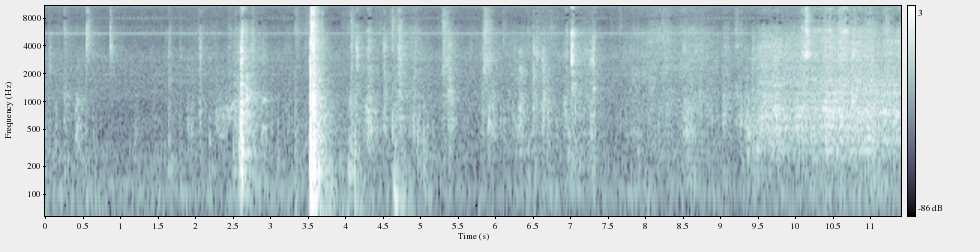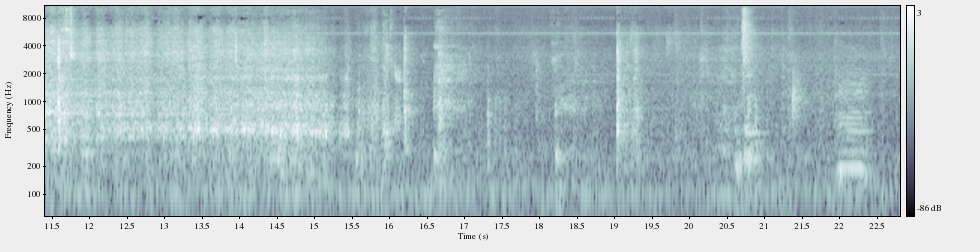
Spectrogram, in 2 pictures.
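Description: Kittens scamper and thump about on a hard floor.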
